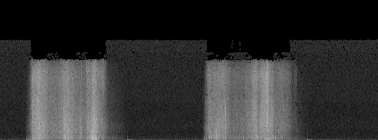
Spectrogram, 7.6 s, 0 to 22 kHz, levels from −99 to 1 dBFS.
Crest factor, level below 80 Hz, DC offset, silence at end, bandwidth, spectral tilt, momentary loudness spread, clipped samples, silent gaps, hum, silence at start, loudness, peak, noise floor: 24 dB; -76 dBFS; under 0.1%; 1.35 s; 16 kHz; -0.5 dB/octave; 15 LU; under 0.1%; none; none; 0.55 s; -30 LUFS; -12 dBFS; -68 dBFS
